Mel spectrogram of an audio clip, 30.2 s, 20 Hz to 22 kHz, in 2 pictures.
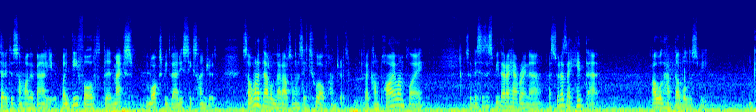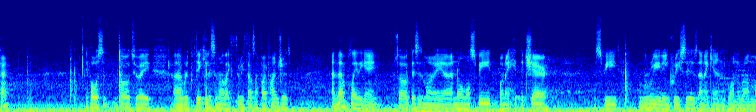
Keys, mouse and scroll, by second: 5.4 KP_1, 5.6 KP_2, 6.0 KP_0, 7.7 click, 9.3 w, 9.6 a, 10.3 a, 10.5 a, 17.4 click, 18.8 KP_3, 19.0 KP_5, 19.2 KP_0, 20.9 click, 22.3-22.9 w, 23.1 w.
